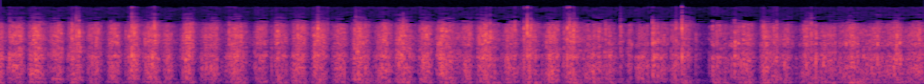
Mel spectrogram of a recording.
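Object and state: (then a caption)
Rattan basket. Fast, aggressive tapping and scratching on a woven rattan basket. It makes a dense, continuous run of quick, dry clicks and rasping scrapes across a broad range, with only a brief drop in level around the three-and-a-half-second mark.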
